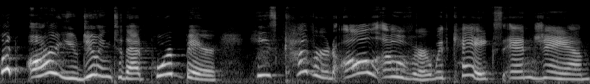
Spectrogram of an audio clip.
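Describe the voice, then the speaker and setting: A woman's put-on character voice, raised and projected, extremely high in pitch with very wide pitch swings, at a fairly slow pace. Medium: read story.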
